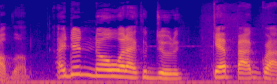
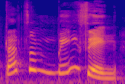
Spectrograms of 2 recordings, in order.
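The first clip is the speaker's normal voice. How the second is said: excited; 9 semitones higher than usual. A narrator's reading. Claire thrilled by Cosmo.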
